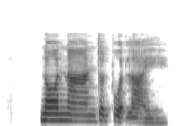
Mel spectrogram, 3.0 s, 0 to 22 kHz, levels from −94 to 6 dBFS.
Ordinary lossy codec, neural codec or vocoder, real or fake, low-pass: none; none; real; 7.2 kHz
